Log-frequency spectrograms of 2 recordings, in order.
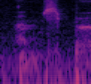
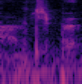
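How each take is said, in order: Both takes have the same delivery.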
